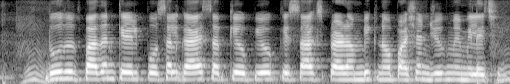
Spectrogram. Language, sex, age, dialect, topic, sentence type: Magahi, male, 18-24, Western, agriculture, statement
